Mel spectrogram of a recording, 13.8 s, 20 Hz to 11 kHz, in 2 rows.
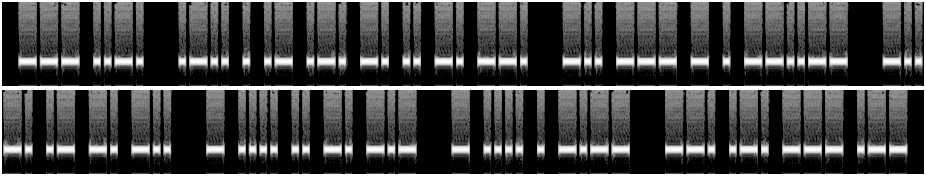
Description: Morse code, heard as a keyed tone, about 30 wpm, 1000 Hz. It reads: OF LEARNING DOTE, /AND THINK THEY GROW
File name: 30wpm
